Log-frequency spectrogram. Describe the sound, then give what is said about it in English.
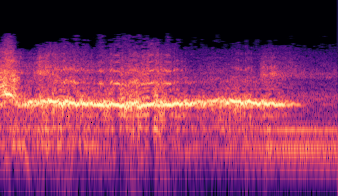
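Car tires squeal in a long, continuous skid as a car is run off the road at night. The loud, high screech holds steady for about three seconds over rumbling car noise. “He's trying to run us off the road.”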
